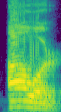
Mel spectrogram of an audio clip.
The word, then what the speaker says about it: hour: انا قلت ايه؟ اور، يعني الاتش ما اتنطقتش يبقى اول صوت خرج مني هو الاو مش الاتش.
